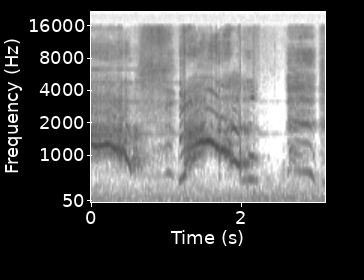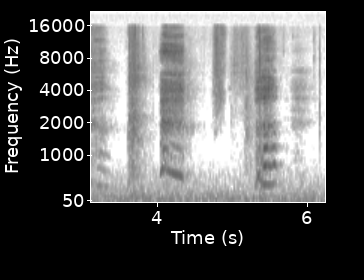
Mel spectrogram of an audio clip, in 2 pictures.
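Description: A high-pitched voice giving a series of short, breathy cries, each rising then falling in pitch, about five in all, the first two loudest.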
